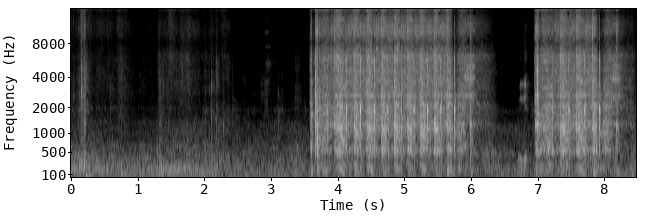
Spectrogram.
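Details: 1991 Suzuki Swift 1.6 AWD saloon: two bursts of steady cranking, about two and a half turns a second, never firing. Cranks but won't start; fuel delivery being checked at the return line, cause unconfirmed.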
